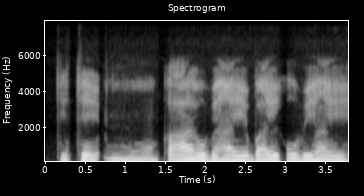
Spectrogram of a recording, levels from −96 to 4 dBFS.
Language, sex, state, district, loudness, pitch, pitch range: Marathi, female, Maharashtra, Solapur, -14 LUFS, 225 Hz, 215-235 Hz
